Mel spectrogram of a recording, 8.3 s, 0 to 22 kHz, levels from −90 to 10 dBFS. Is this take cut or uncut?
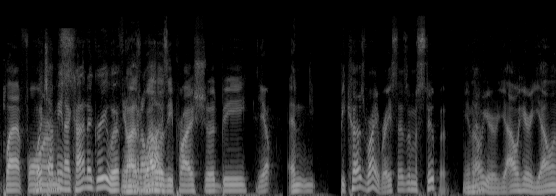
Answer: uncut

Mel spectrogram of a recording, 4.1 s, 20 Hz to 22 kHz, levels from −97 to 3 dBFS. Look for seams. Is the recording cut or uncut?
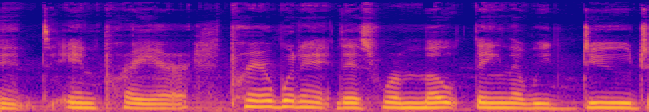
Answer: cut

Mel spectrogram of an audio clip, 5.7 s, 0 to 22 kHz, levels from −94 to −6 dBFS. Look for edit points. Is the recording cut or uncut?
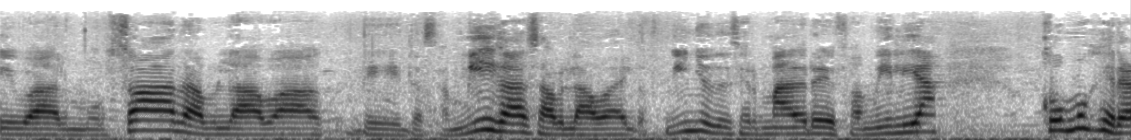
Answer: uncut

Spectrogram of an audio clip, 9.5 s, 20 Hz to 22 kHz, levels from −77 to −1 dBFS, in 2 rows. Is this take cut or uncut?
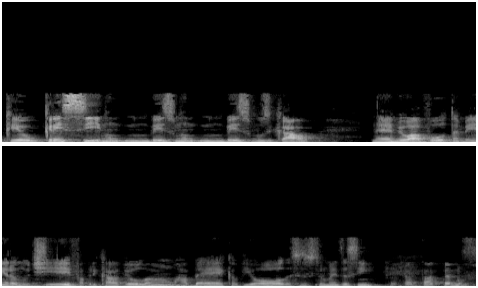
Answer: cut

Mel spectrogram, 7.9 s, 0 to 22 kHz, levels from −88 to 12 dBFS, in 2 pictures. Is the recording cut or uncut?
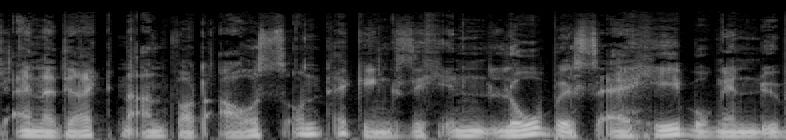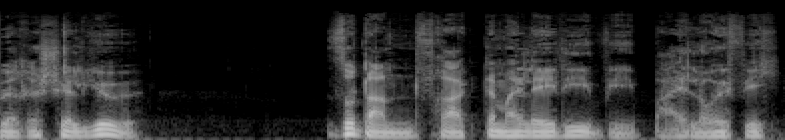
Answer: uncut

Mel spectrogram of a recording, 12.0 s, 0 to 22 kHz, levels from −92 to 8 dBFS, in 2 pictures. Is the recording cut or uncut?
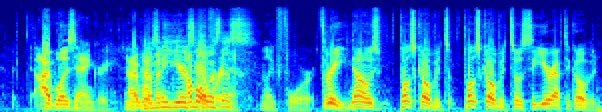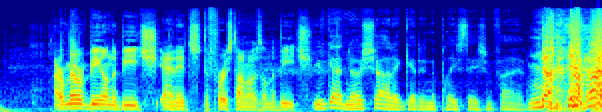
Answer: cut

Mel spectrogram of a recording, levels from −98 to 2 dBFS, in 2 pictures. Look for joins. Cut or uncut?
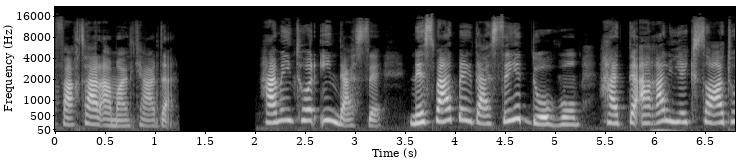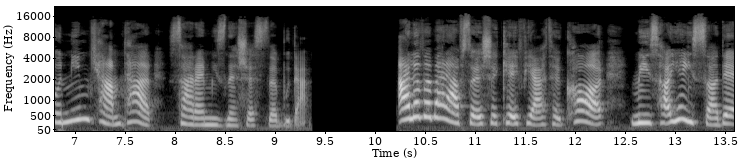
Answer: uncut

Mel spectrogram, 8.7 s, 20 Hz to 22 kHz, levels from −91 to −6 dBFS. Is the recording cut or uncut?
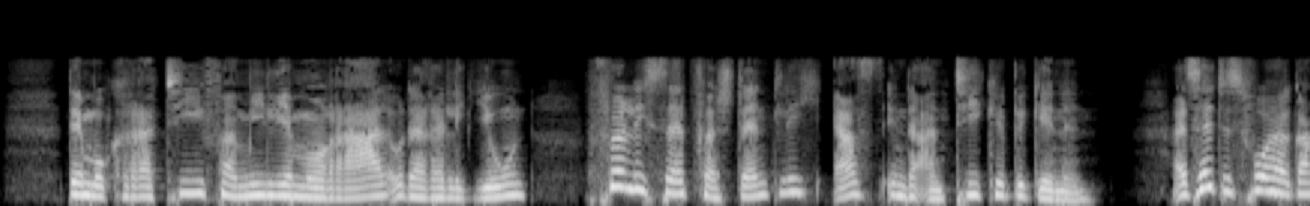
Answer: uncut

